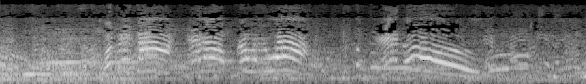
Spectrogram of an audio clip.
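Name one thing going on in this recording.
Young voices in a crowd shout and cheer loudly.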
